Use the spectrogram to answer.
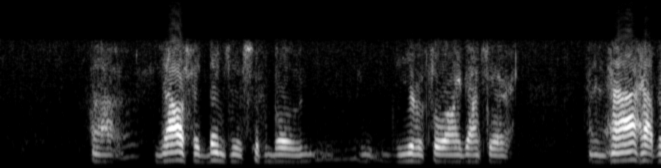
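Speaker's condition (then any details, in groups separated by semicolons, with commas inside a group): Parkinson's disease; diagnosed about two years ago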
